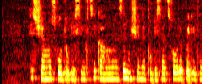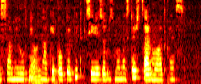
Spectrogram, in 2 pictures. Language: Georgian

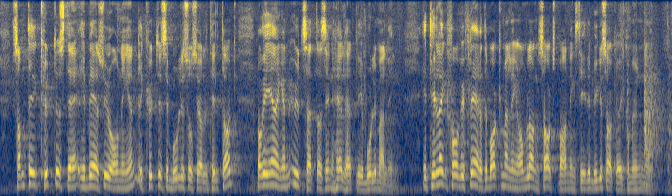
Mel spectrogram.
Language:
Norwegian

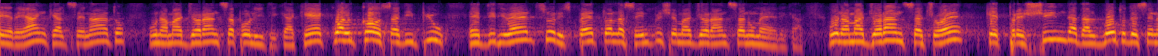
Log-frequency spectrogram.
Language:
Italian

